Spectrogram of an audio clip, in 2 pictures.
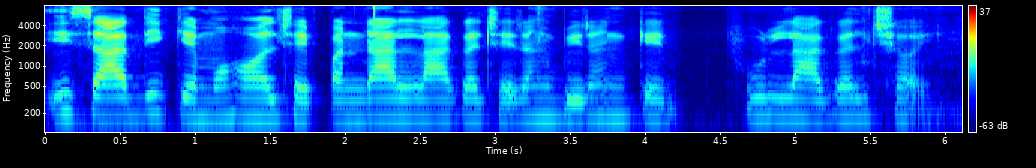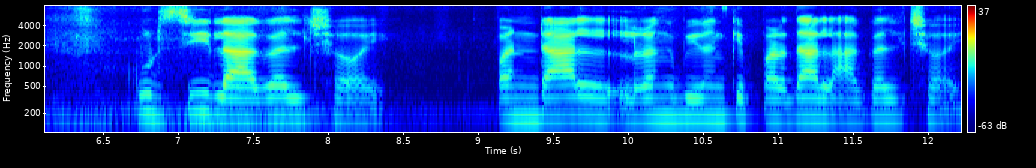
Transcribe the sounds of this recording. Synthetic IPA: isad̪ikemɔɦɔlt͡ʃʰəjpəɳɖalːaɡəlt͡ʃʰə̰jɾə̃ŋɡbiɾəŋɡke | pʰulːaɡəlt͡ʃʰə̰j | kuɾsilaɡəlt͡ʃʰəj | pəɳɖalɾə̃ŋɡbiɾəŋɡkepəɾd̪ala̰ɡəlt͡ʃʰə̰j

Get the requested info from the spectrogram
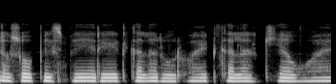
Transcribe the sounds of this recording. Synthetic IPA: ʊsɔːpɪsmẽɾeːɖkɐləɾɔːɾwaːɪʈkɐləɾkijaɦʊaɦɛ

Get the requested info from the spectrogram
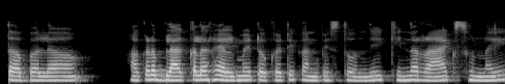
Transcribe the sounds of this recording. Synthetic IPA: t̪ɐbɐlɐ | ɐkːɐɽɐblaːkːɐlɐɾɦelmeʈɔkɐʈikɐnipist̪ond̪ikind̪ɐɾaːksunːaji

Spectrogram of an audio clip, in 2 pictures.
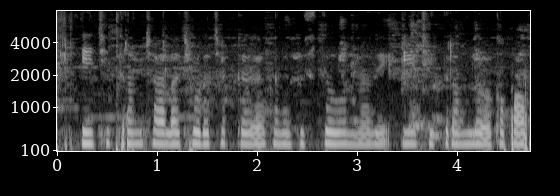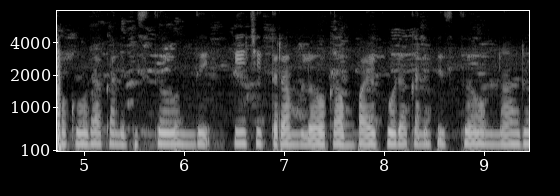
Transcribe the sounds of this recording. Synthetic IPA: iːt͡ʃit̪ɾɐmt͡ʃaːlaːt͡ʃuːɽɐt͡ʃɐkːɐɡaːkɐnipist̪uːunːɐd̪ḭiːt͡ʃit̪ɾɐmlo̞ːɔkɐpaːpɐkuːɽaːkɐnipist̪uːund̪i | iːt͡ʃit̪ɾɐmlo̞ːɔkɐbɐjkuːɽaːkɐnipist̪uːnːaːɽu

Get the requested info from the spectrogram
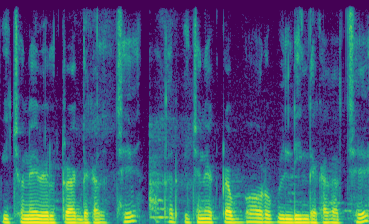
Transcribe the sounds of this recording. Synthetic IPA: pit͡ɕʰoneɾelʈɾɛk̚d̪ɛkʰad͡ʑatːɕʰet̪aɾpit͡ɕʰoneɛk̚ʈabɔɾobilɖiŋd̪ɛkʰad͡ʑatːɕʰe

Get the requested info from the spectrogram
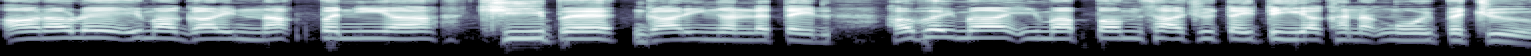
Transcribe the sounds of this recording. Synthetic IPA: aːnaːwleimaːɡaːɾinɐk̚pɐnijaːkʰiːpeɡaːɾiŋɡɐnlɐt̪ɐjlhɐbɐimaːimapɐmsaːt͡ʃʰut̪ɐjt̪ijaːkʰɐnɐŋoːjpɐt͡ʃu

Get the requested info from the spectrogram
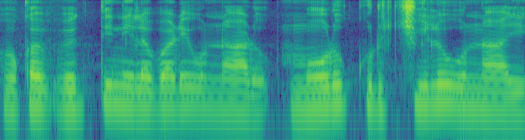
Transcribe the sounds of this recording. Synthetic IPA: ɔkɐʋjɐk̚t̪inilɐbɐɽiunːaːɽumuːɽukuɾt͡ʃiluːnːaːji

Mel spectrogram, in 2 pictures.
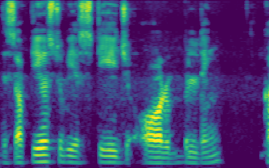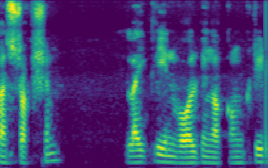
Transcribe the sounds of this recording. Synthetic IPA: d̪ɪsəpiəɾzʈubiːəsʈeːd͡ʒɔːɾbɪlɖɪ̃ŋ | kə̃nsʈɾʌkʃə̃n | laɪkliɪ̃nʋɔːlʋɪ̃ŋəkɔ̃ŋkɾiːʈ

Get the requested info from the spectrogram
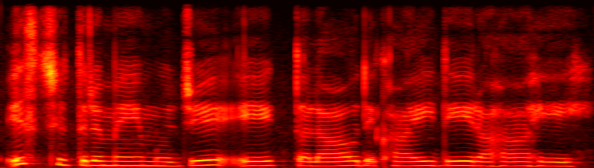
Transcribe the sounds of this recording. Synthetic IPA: ɪst͡ʃʰɪt̪ɾəmẽmʊd͡ʒʱeːk̚t̪ɐlaːwd̪ɪkʰaːid̪eːɾɐɦaɦeː

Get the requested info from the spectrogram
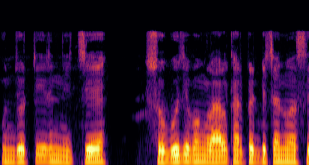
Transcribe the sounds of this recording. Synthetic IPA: und͡ʑoʈiɾnit͡ɕe | ʃobud͡ʑeboŋlalkʰaɾpeʈ̚bit͡ɕanuat͡ɕʰe

